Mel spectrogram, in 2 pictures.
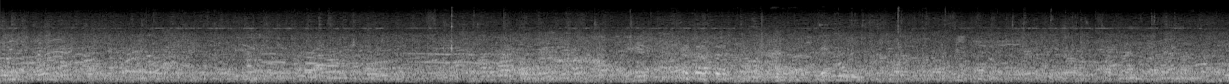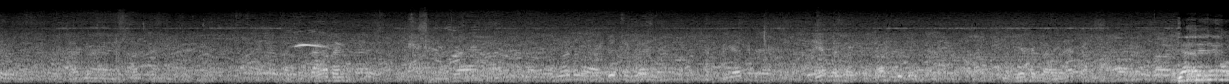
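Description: A marching band plays brass and saxophones outdoors.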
